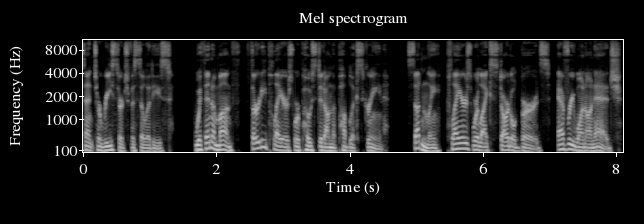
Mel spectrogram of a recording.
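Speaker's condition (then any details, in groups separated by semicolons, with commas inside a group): No condition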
